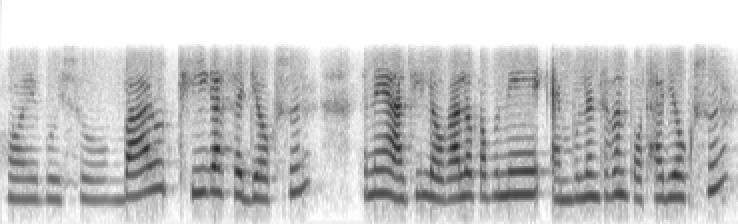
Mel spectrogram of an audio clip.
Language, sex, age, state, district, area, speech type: Assamese, female, 18-30, Assam, Sonitpur, rural, conversation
